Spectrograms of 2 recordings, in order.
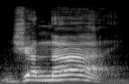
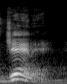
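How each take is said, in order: First: The name is said with a Southern drawl. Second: The name is said plainly, without a drawl. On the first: The speaker calls it right. "You gotta put a little southern charm into that" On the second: The speaker calls it wrong. "no one's gonna buy that"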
